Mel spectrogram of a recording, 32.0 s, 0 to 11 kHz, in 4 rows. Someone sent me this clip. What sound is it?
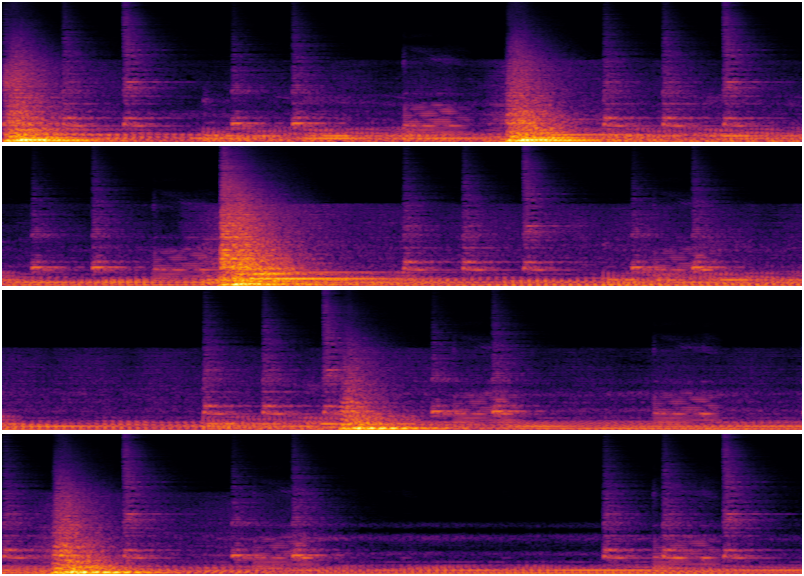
Battub Clanking v2
made of two Sounds:
1.Hitting bathtub inside and outside with my Fist, recorded with a ultra cheap microphone Unit of my MP3 Player.
2. Simple Synth
+ Reverb
bathtub, eerie, metallic, clanking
